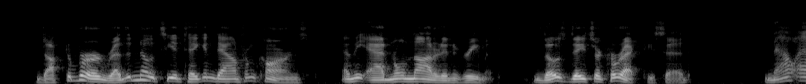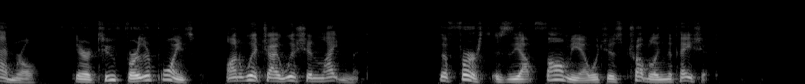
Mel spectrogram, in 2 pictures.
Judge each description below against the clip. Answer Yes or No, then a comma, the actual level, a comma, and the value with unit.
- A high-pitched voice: No, low, 130 Hz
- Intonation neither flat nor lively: No, wide, 7.1 semitones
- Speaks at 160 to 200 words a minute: Yes, average, 165 wpm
